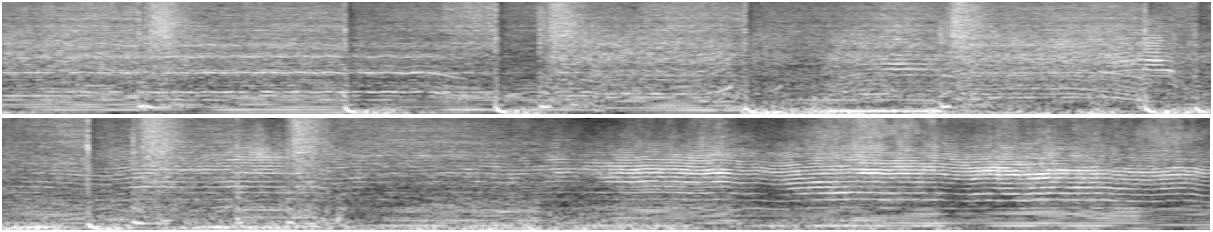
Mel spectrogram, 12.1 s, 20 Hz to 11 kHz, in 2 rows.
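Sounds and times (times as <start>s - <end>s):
music with sustained bass notes: 0.0s - 12.0s
snowmobile engine revving: 0.0s - 12.0s.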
